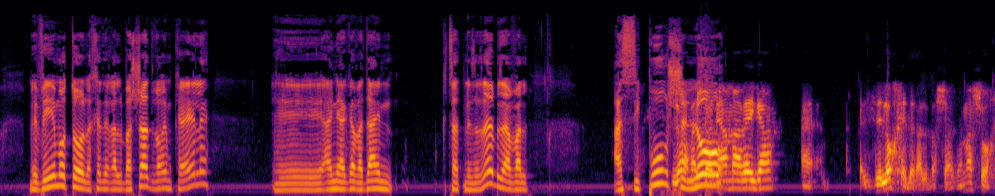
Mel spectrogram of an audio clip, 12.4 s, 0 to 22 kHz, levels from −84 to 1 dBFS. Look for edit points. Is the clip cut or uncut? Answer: uncut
